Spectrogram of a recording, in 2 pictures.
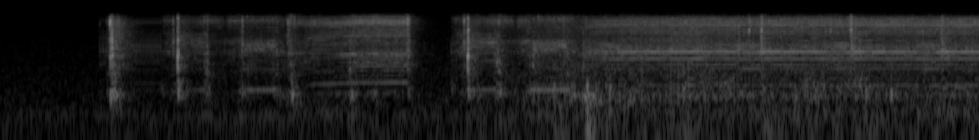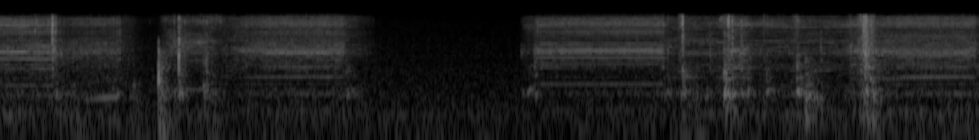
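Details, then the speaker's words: Bose Wave II multi-disc CD changer with disc error: small gear motor whirs in bursts with clicks and pauses, cycling without finishing; loading fails because the mechanism's notch is not returning. "Right. Yeah, so the problem is still here. This notch does not move back as it should."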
